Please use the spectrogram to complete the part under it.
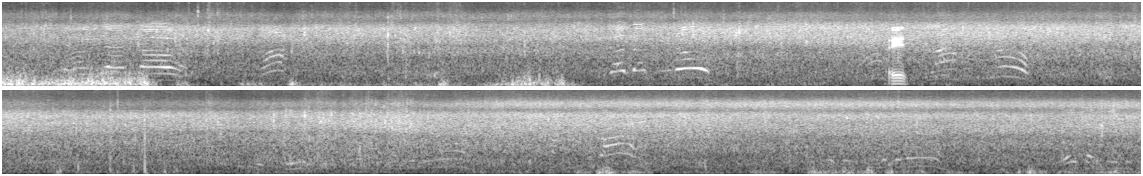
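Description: Men talk to each other nearby outdoors.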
